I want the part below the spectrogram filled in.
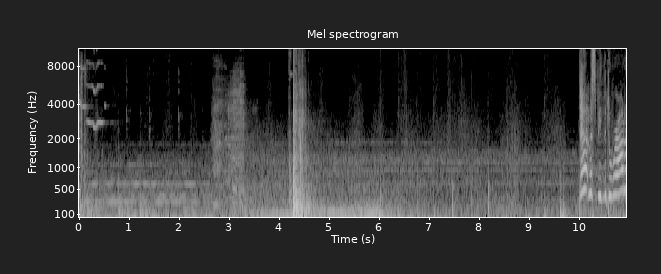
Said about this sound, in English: That must be the door out of here!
